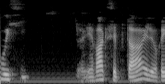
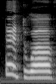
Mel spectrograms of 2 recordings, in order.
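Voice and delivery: loud, higher rebuke; curt husband's order; 4 semitones higher, 8 dB louder than usual. A narrator's reading. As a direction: shut her up firmly. Husband silences his wife. (ordre sec du mari, plus fort)

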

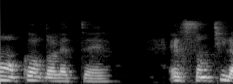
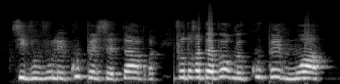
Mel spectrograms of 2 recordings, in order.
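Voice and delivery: high, loud, building defiance; defiant; 8 semitones higher, 5 dB louder than usual. A narrator's reading. Girl shielding her tree from the axe, defiant. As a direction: dare him, hitting the end harder.

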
